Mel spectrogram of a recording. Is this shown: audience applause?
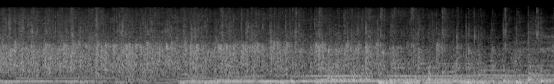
yes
